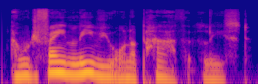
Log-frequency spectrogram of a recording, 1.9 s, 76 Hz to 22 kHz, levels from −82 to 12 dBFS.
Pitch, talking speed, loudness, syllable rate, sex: 130 Hz, 310 wpm, -16 LUFS, 6.3 syllables/s, male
